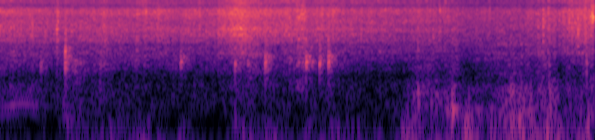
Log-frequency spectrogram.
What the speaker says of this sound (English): Stir it up. So you can smell it. Starts smelling like potatoes.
